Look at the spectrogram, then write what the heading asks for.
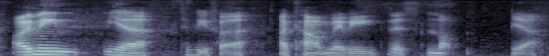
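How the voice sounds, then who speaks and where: A man's voice: fairly low pitch, fairly bright tone. Informal British man chatting about films. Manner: blokey, reactive, informal. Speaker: film podcast co-host. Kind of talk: casual chat.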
